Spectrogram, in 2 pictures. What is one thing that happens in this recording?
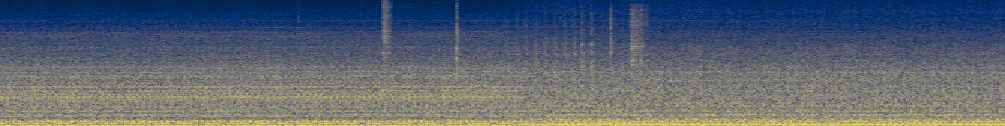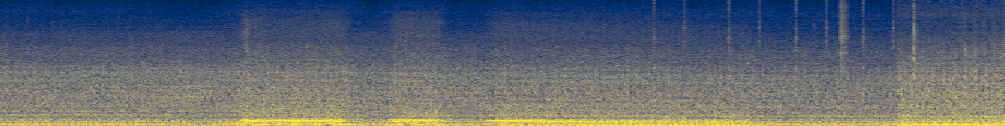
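A truck's diesel engine rumbles steadily as it drives, growing louder now and then.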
